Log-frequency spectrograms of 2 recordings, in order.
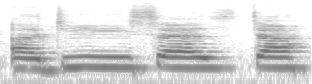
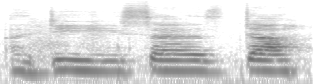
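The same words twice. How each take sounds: First: "duh" said slowly and clearly; slow D sound. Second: Duh said short; D sound. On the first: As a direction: stretch out "duh" for kids. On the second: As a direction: model "duh" for D. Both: Shown as a demonstration. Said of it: "days also starts with a duh sound".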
